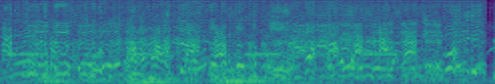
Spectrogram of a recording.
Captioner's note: all laugh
